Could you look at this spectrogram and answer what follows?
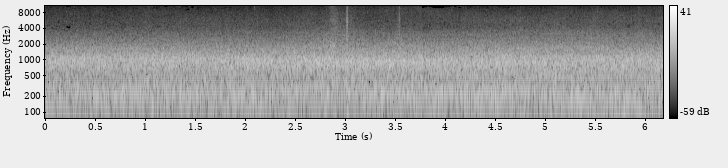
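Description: Steady road traffic noise from cars moving along a busy street.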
